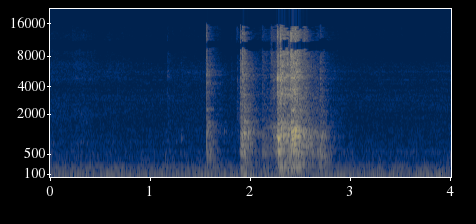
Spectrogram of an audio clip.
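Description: A kitchen drawer sliding open with a short rattle, just after two sharp clicks about halfway through.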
